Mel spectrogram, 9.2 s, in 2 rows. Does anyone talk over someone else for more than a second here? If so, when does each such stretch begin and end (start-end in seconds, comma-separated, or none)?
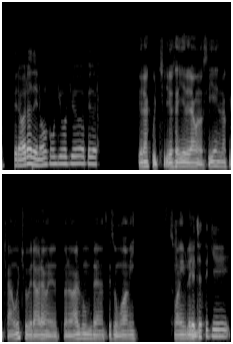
none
